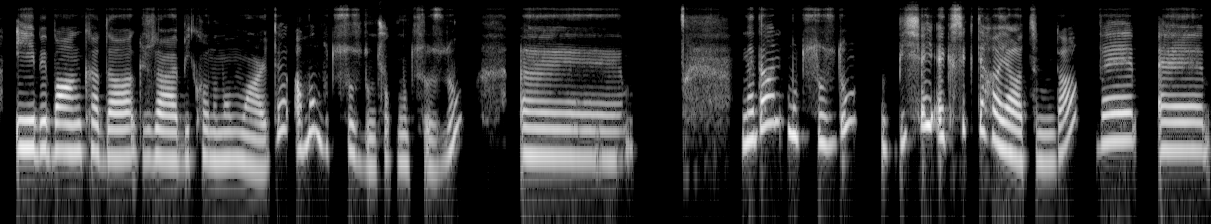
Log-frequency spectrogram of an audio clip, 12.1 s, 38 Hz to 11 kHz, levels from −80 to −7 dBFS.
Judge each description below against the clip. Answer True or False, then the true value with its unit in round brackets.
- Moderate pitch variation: False (5.8 semitones)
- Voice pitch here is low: False (225 Hz)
